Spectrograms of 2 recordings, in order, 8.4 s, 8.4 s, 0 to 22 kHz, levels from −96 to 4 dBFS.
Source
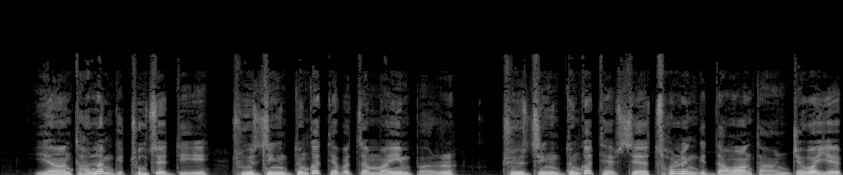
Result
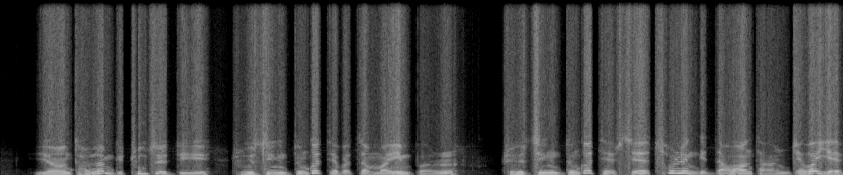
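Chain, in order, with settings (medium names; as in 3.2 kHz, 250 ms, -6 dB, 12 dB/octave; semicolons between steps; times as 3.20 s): pitch bend over the whole clip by +3.5 st starting unshifted; frequency weighting D; reverse; upward compressor, threshold -32 dBFS; reverse; level-controlled noise filter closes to 1.6 kHz, open at -25 dBFS; sampling jitter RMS 0.034 ms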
